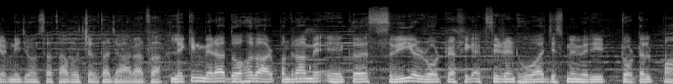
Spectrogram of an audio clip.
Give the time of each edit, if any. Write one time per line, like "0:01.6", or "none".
0:01.6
